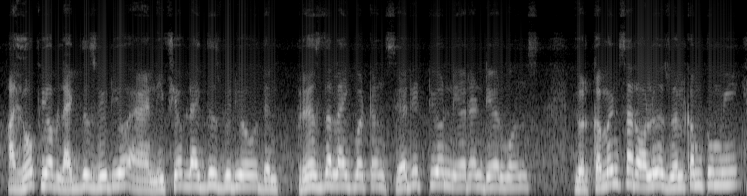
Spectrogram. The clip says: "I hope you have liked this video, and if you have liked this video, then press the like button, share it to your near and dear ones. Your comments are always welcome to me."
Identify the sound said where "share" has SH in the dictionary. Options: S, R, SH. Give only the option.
S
